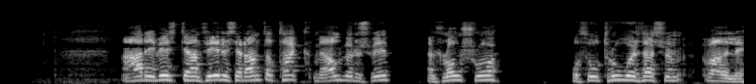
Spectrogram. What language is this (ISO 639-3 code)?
isl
